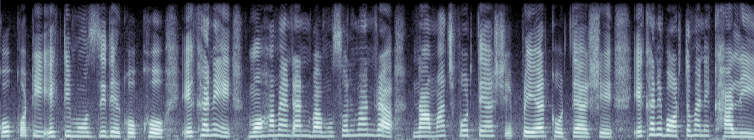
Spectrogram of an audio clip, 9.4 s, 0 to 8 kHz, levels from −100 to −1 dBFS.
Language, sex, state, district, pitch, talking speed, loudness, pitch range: Bengali, female, Bihar, Katihar, 245 Hz, 110 wpm, -16 LUFS, 230-280 Hz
